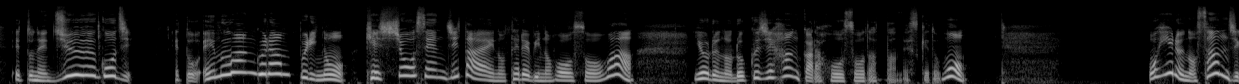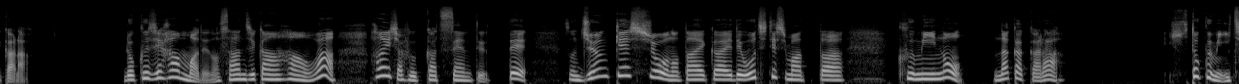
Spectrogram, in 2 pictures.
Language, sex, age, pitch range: Japanese, female, 20-39, 185-280 Hz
